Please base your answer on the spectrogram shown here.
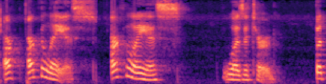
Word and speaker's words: Archelaus: Archelaus. Okay, good effort, but not even close. Okay. Archelaus.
